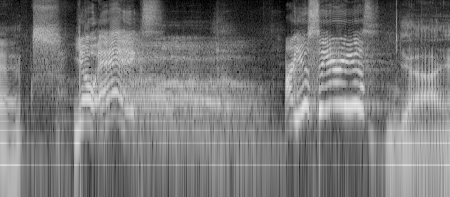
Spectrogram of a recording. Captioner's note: audience exclaims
